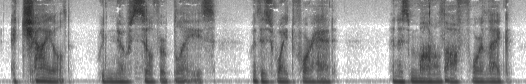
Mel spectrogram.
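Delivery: ordinary delivery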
